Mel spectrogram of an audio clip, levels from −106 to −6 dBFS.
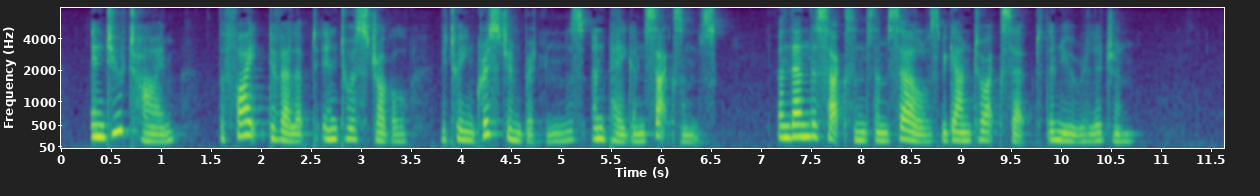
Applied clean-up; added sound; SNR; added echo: none; none; none; none.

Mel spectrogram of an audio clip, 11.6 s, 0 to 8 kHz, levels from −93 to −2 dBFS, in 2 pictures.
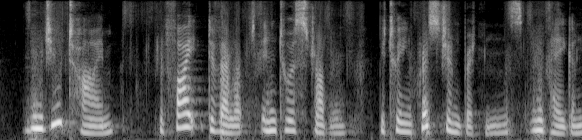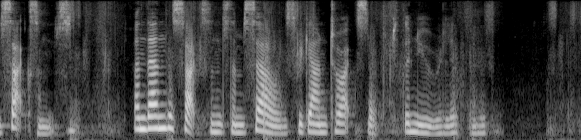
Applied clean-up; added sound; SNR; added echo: neural separator model SepFormer DNS4.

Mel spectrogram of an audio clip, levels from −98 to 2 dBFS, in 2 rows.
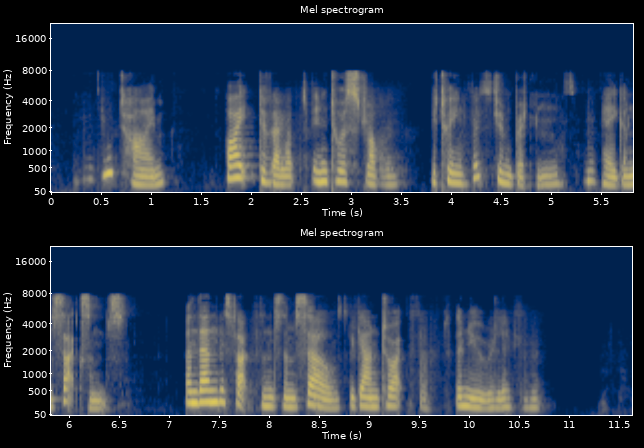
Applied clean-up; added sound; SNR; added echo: neural mask model DeepFilterNet 3.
